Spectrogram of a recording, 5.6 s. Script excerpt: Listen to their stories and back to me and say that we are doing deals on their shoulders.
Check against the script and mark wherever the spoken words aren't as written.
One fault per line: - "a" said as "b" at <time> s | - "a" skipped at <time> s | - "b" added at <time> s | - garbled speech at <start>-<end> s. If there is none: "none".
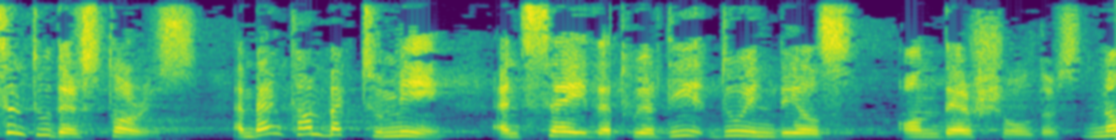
- "then come" added at 1.3 s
